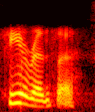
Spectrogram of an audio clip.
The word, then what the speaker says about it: Fiorenza: Can I just say I read about this and you actually talked about a class for feminists about Forenza. Is it Forenza? How do you pronounce her last name? Elizabeth? – Oh, Elizabeth Schussler Fiorenza.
